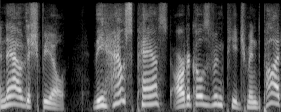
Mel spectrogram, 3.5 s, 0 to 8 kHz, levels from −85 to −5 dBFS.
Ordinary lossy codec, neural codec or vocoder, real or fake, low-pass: MP3, 64 kbps; codec, 16 kHz in and 24 kHz out, 0.8 kbps, FocalCodec, streaming, 65536 codes; fake; 7.2 kHz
